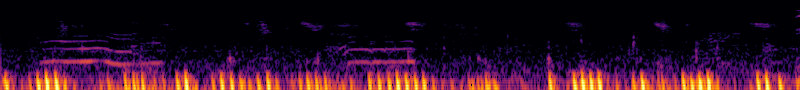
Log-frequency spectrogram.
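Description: Faint, short mewing from newborn kittens, twice: once in the first second and again about two seconds in. Under it runs a low, rhythmic purr from the mother cat nursing them.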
